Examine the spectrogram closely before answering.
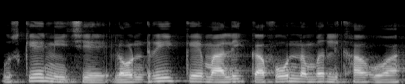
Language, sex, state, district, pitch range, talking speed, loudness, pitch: Hindi, male, Gujarat, Valsad, 110-130 Hz, 145 wpm, -18 LUFS, 115 Hz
